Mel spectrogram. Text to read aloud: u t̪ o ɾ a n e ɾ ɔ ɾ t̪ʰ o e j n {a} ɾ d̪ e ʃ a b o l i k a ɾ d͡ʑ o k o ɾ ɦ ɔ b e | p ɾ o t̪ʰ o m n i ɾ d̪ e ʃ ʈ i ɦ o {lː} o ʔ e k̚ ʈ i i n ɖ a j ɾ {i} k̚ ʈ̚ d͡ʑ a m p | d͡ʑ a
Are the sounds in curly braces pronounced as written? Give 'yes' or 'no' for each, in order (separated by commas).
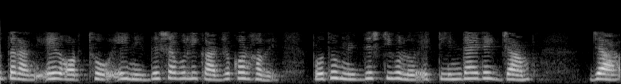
no, no, no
